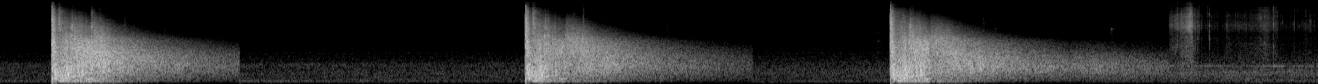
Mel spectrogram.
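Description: Three loud rifle shots from a scope-mounted SKS, each a sharp crack with a long rolling echo, spaced several seconds apart outdoors, with faint shuffling after the last.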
